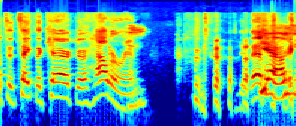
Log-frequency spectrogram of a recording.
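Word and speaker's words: Hallorann: to yeah, what's his name's wife in the black spot, and Dick, was it Dick Haller? How do you say that? Dick Halloran, Yeah, yeah, played by my boy Chris Chalk.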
